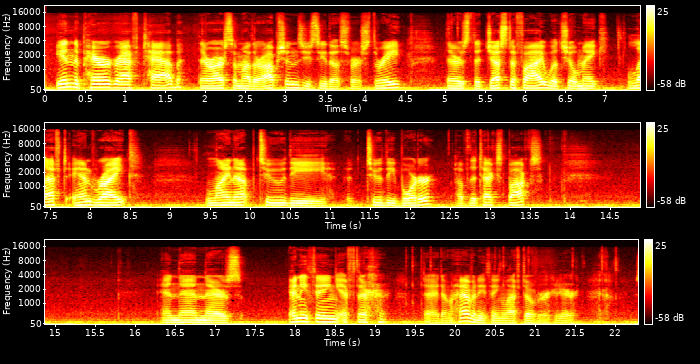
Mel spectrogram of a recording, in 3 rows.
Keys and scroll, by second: 21.5 Right.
